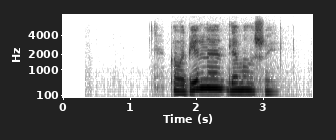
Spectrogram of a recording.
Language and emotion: Russian, neutral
